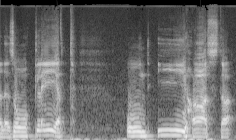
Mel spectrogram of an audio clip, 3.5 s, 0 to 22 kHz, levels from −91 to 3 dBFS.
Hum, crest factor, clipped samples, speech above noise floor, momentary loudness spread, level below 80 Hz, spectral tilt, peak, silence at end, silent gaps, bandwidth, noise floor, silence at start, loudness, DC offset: none; 10 dB; under 0.1%; 23 dB; 6 LU; -36 dBFS; -4.5 dB/octave; 0 dBFS; 0.05 s; none; 19.5 kHz; -32 dBFS; 0 s; -9 LUFS; under 0.1%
